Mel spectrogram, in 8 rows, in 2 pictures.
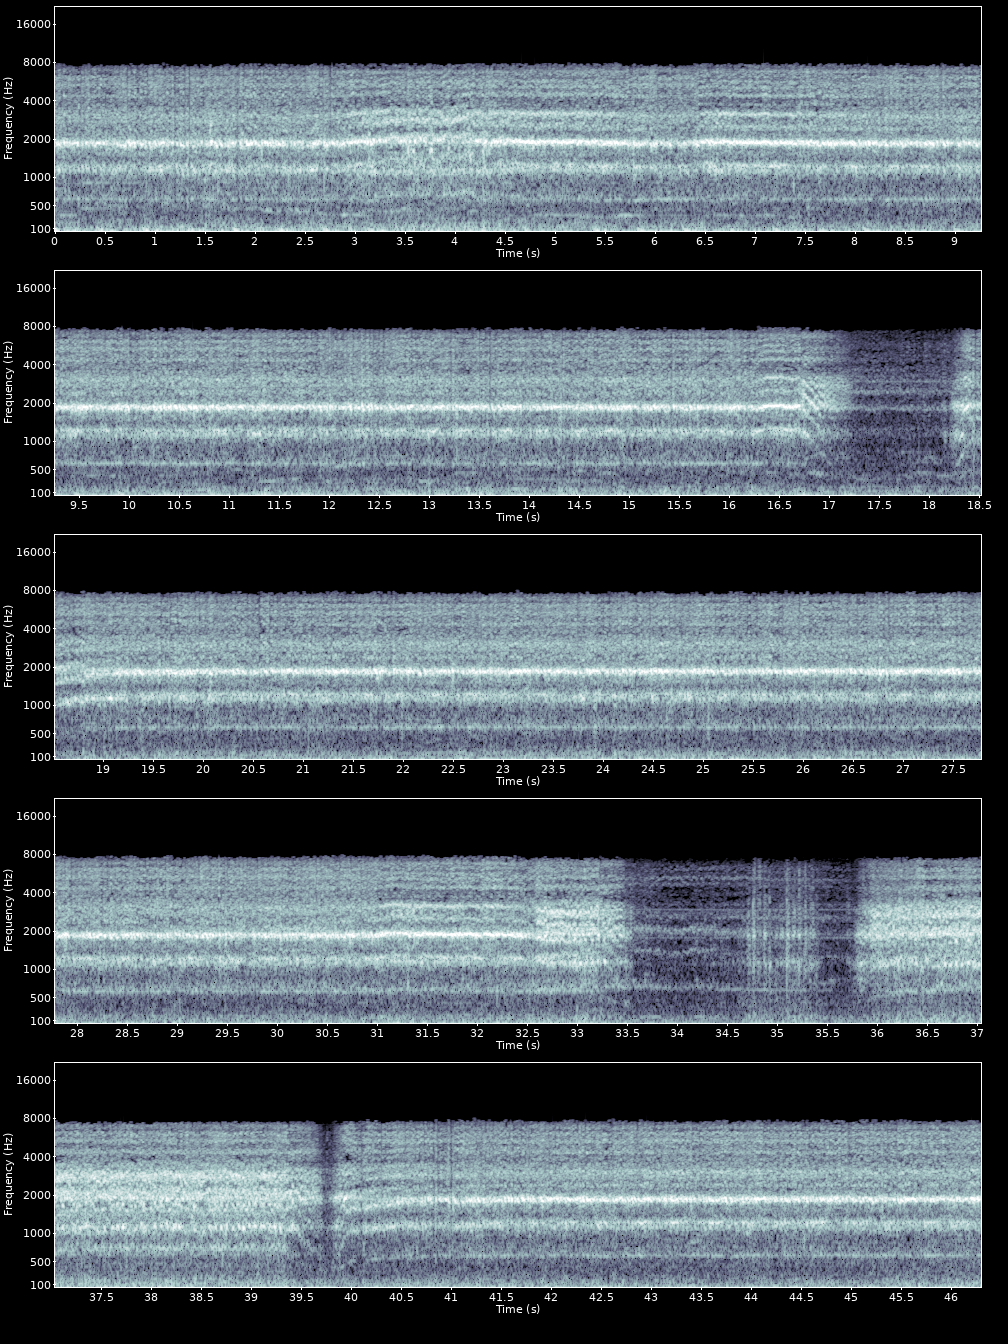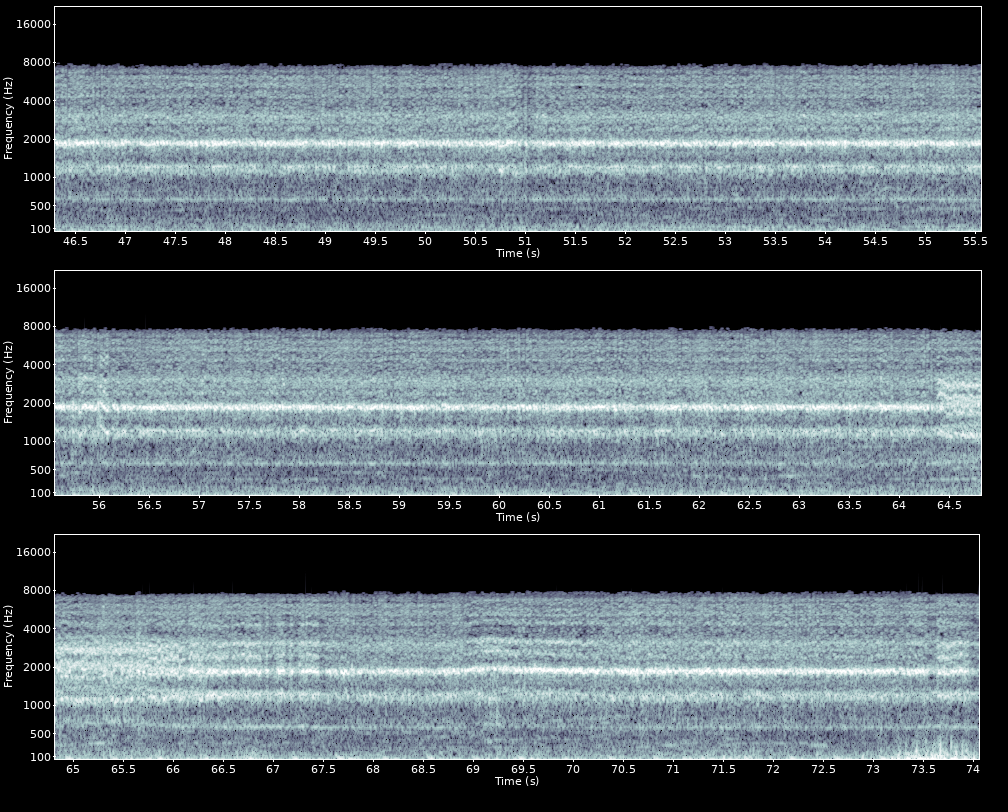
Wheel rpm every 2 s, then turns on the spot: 160, 160, 160, 160, 160, 160, 160, 160, 70, 120, 160, 160, 160, 160, 160, 160, 100, 20, 140, 140, 150, 160, 170, 160, 160, 160, 160, 160, 160, 160, 160, 160, 160, 160, 160, 160, 160.
none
